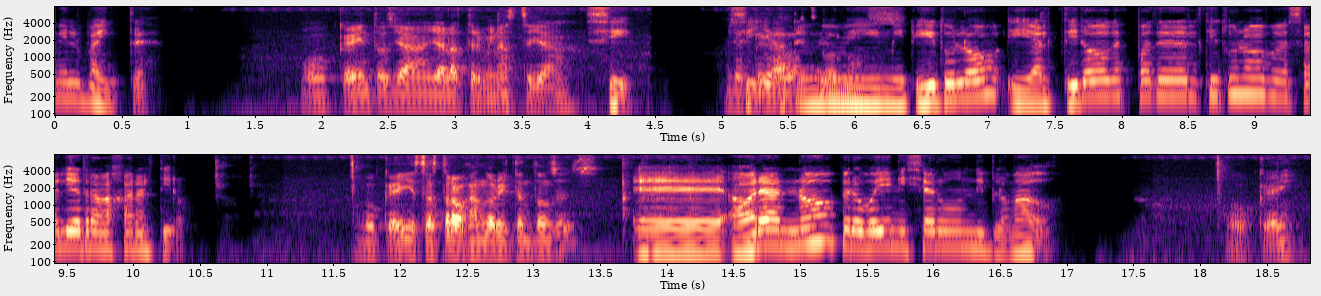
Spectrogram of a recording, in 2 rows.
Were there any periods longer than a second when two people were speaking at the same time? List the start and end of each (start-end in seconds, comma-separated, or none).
5.0-6.4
